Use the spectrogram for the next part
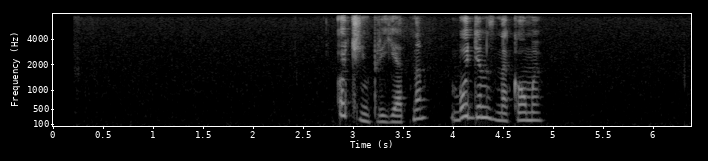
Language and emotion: Russian, positive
